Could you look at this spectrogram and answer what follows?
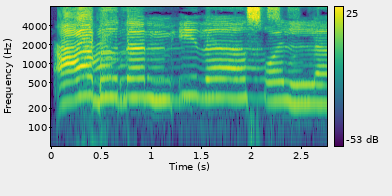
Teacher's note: عبدن میں با حرف قلقلہ ساکن ہے تو یہاں پر قلقلہ خوب ظاہر کریں گے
